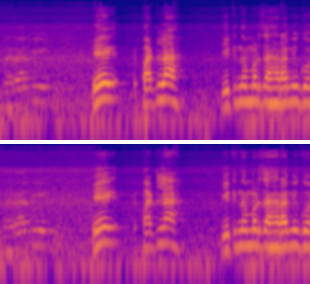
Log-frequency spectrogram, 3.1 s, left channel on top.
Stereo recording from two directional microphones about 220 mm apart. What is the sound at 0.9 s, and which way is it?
A man's voice, 15° left (ahead or behind).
